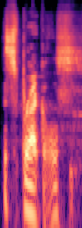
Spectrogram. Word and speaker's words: Spreckels: i don't like it sprinkles spreckels yeah feels like you up trying to say sprinkles or speckles it was a 12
